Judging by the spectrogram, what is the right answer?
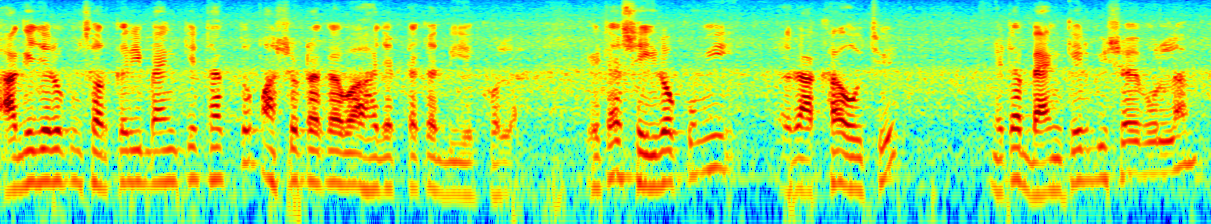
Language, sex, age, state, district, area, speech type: Bengali, male, 60+, West Bengal, Kolkata, urban, spontaneous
